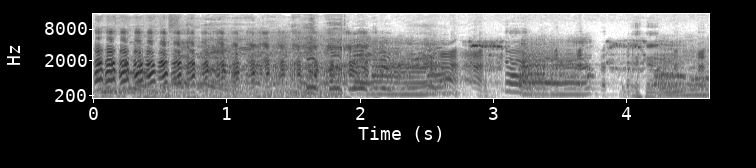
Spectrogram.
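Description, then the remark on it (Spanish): A donkey brays in loud, raspy, rhythmic heehaw cycles, played by a DJ as a sound effect, harsh and wheezing at first, then settling into lower honking pulses that repeat steadily over several seconds. “Cada que pones ese burro, carnal, a mí se me que te, te gusta el yogur a cucharada, loco.”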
